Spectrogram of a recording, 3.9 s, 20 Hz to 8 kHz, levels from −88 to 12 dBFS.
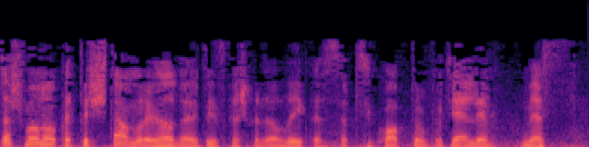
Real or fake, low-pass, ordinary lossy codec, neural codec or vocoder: fake; 7.2 kHz; MP3, 24 kbps; codec, 44.1 kHz, 2.6 kbps, DAC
